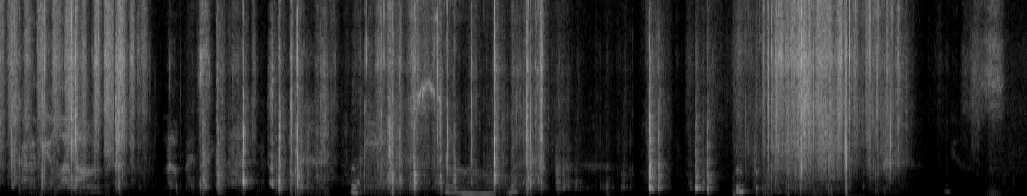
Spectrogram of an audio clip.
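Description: Paper packaging crinkles and rustles close by.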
